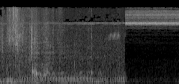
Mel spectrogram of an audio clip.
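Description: A knife hacks through thick plant stalks.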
